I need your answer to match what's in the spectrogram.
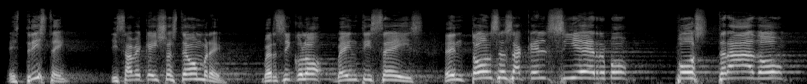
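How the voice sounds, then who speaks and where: A man's voice: extremely high pitch, takes it slowly. A man preaching a sermon, telling the story with animation and acting out the voices of the people in it. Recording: long hall reverb.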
